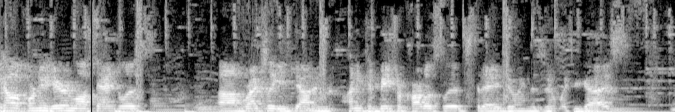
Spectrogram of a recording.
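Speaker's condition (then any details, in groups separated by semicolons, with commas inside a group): No condition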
